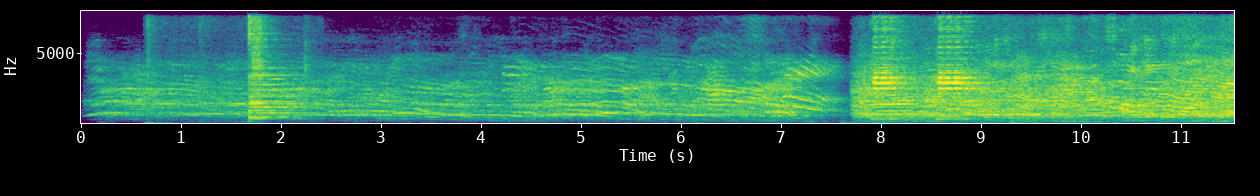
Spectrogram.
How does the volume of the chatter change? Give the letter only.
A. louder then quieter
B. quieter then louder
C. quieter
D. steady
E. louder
E.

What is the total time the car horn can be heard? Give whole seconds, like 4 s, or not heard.
3 s.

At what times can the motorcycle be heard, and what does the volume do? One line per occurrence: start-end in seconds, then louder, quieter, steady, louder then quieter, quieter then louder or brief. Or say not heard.
not heard.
